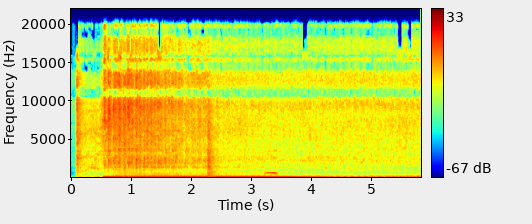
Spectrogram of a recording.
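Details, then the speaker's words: Blown-up junkyard 2008 Tahoe 5.3 LS V8 in a 1969 GTO, started to check oil pressure: cranks, catches and roars, then settles into an uneven lumpy beat as revs drop; owner suspects low compression; oil pressure did build. "oh you know it's bad oh no you know it's low on compression when you got to Pump It Like It's carb she's not happy brother she's not happy she's not happy"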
